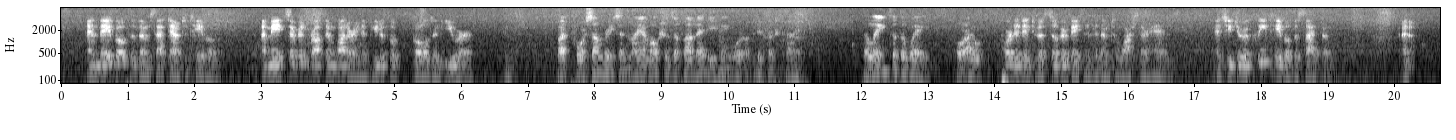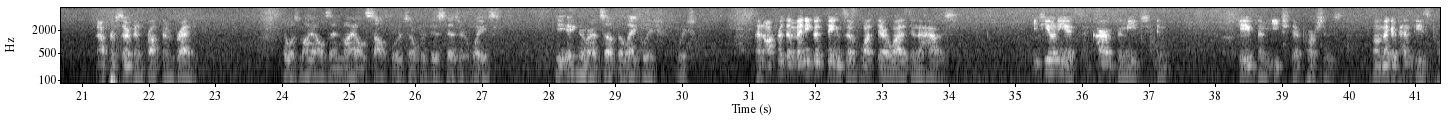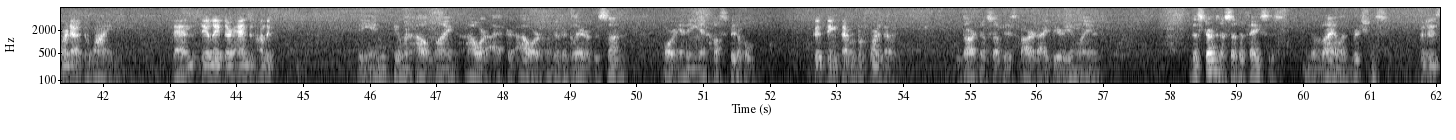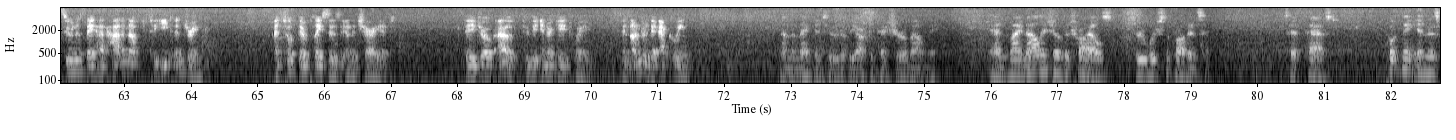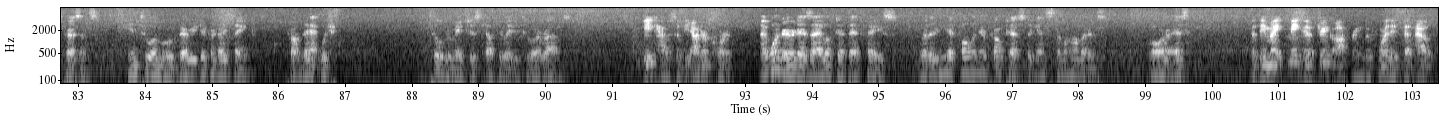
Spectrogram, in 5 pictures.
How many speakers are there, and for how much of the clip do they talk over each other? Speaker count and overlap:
two, no overlap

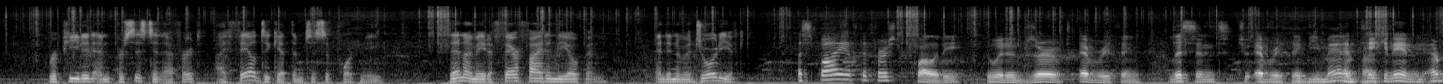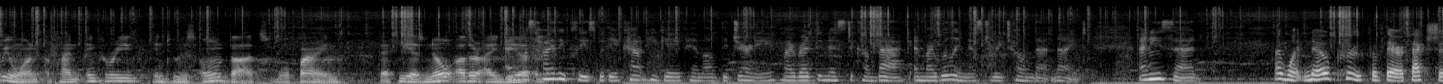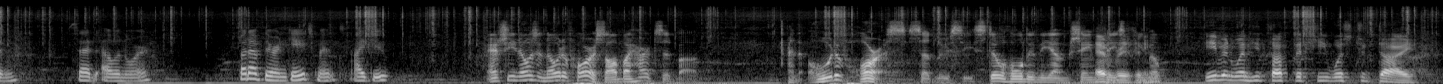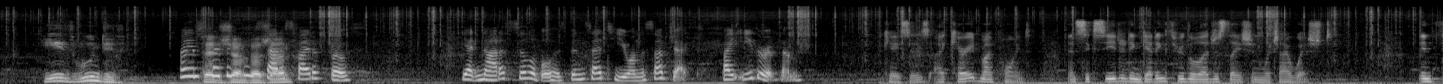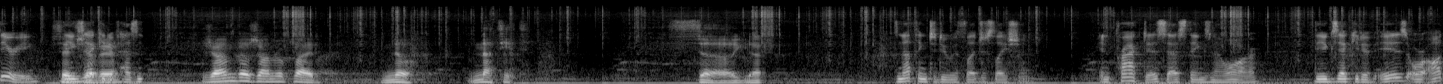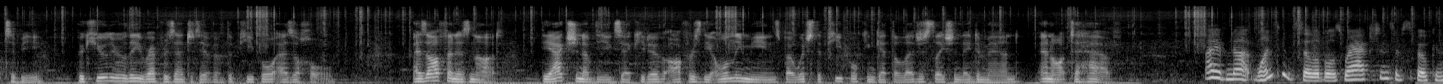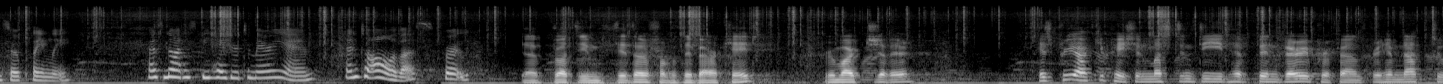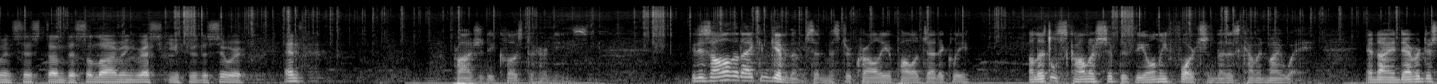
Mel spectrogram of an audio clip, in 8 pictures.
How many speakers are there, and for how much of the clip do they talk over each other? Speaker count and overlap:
six, about 4%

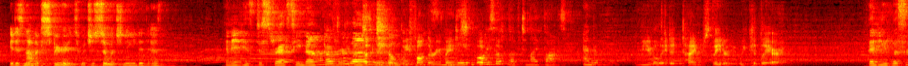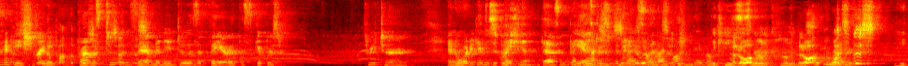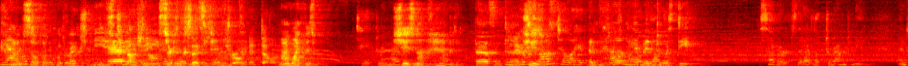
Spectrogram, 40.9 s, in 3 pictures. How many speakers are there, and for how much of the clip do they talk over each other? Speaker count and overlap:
four, about 46%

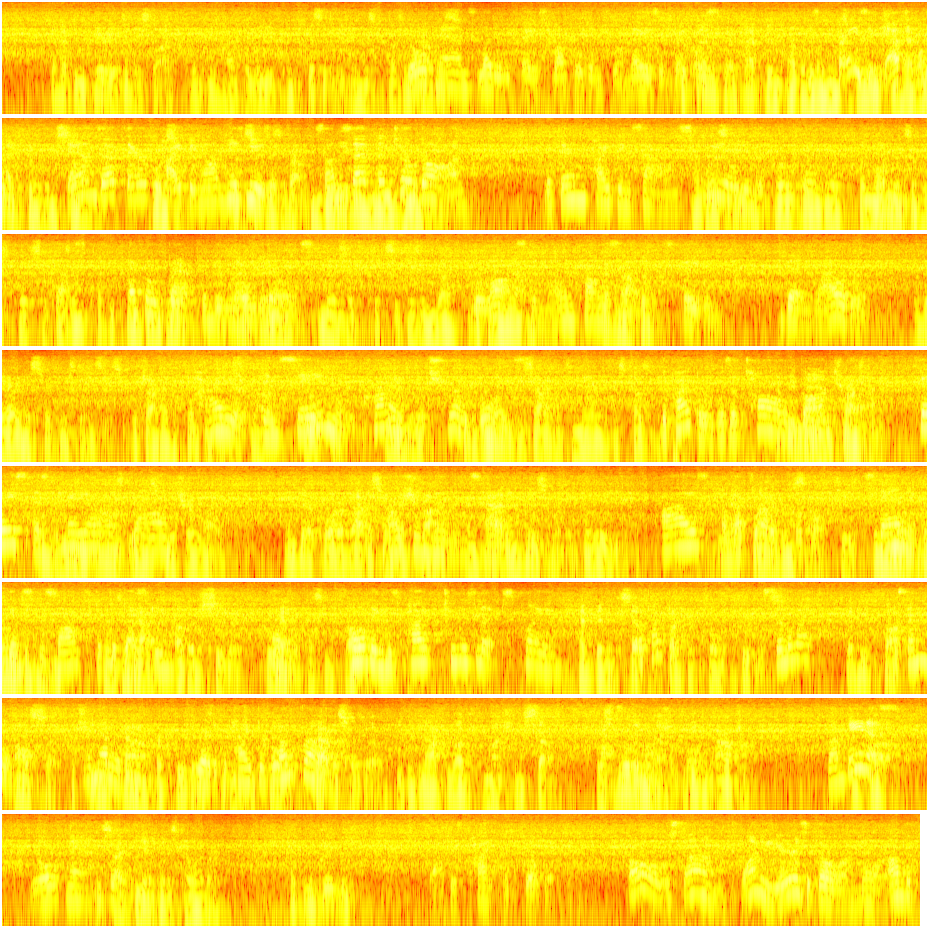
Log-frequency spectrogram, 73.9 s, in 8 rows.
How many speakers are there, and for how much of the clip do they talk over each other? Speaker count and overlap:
two, about 49%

